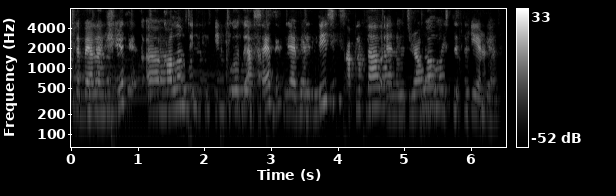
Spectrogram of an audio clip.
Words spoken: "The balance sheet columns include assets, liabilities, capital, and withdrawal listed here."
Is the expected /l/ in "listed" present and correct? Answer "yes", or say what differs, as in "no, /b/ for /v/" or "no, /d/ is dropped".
no, /w/ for /l/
